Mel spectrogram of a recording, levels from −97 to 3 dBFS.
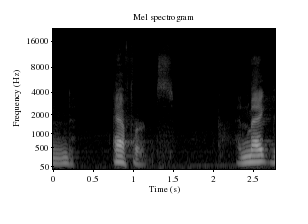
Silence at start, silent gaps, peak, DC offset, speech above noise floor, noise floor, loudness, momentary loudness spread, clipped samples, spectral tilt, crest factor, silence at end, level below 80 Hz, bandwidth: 0 s; none; -26 dBFS; under 0.1%; 38 dB; -82 dBFS; -45 LUFS; 24 LU; under 0.1%; -7 dB/octave; 22 dB; 0 s; -84 dBFS; 14.5 kHz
